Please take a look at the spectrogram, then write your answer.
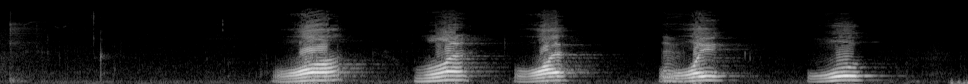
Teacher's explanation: Rühvedir. Yumuşak ve akıtarak okunur. Müstaliyedir. Kalın okunur.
